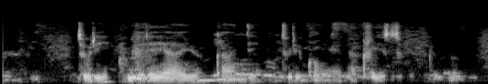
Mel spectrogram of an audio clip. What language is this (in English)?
Kinyarwanda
